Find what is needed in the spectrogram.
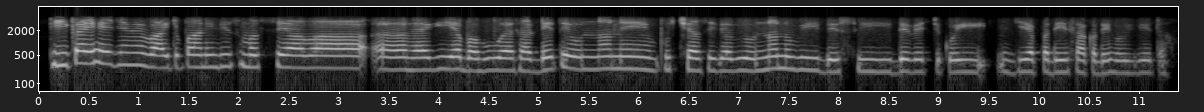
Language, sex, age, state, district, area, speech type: Punjabi, female, 30-45, Punjab, Moga, rural, conversation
